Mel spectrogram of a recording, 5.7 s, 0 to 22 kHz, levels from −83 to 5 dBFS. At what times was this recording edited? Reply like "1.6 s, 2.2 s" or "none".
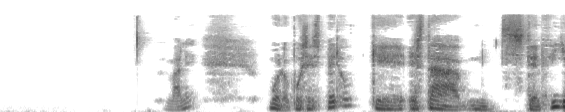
3.6 s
